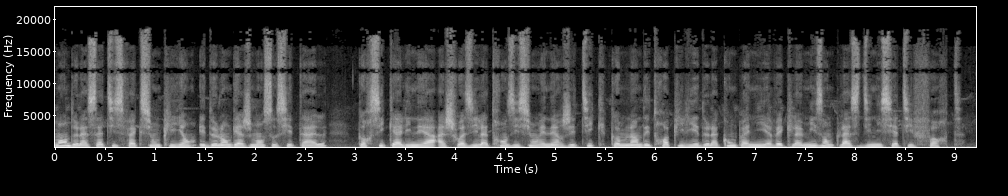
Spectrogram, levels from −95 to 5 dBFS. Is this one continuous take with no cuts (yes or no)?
yes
